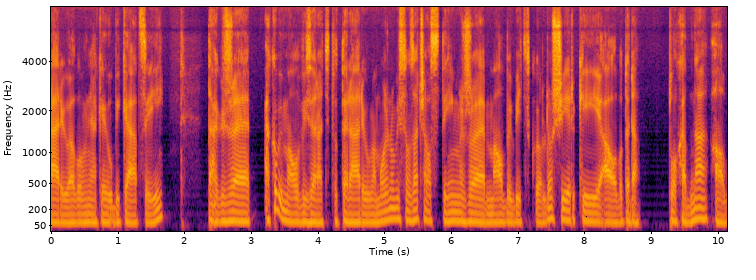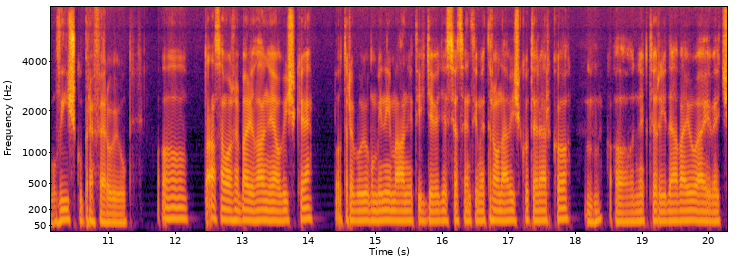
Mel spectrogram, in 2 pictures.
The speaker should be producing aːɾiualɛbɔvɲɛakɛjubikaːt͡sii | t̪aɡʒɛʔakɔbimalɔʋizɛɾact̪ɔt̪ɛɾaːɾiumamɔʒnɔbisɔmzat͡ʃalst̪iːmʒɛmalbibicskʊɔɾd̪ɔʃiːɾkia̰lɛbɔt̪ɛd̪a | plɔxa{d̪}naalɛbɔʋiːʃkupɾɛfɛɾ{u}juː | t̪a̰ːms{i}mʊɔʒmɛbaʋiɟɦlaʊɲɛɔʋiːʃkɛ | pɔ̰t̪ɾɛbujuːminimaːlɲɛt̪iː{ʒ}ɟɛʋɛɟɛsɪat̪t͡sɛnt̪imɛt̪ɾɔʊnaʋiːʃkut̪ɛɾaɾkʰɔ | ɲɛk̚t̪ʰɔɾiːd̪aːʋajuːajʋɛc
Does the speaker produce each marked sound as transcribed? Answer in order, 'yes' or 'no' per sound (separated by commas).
yes, yes, no, no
